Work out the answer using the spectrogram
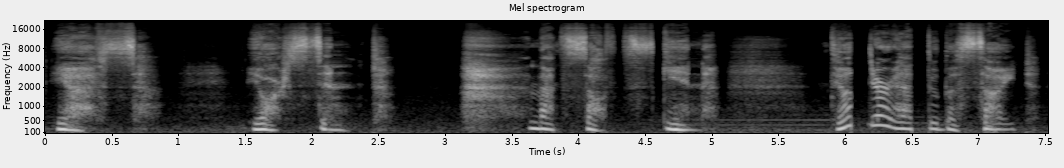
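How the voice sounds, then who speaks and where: A woman playing a sadistic, possessive vampire master in an intimate audio roleplay, teasing and imperious, with a breathy, husky voice. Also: mid-range voice, exaggerated voice. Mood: hungry, seductive. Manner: slow, taunting, imperious, with breathy whispers.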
